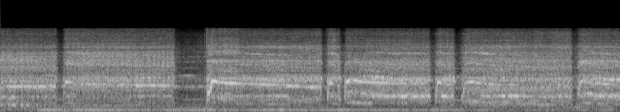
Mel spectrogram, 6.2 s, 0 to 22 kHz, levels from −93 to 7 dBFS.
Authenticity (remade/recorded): recorded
